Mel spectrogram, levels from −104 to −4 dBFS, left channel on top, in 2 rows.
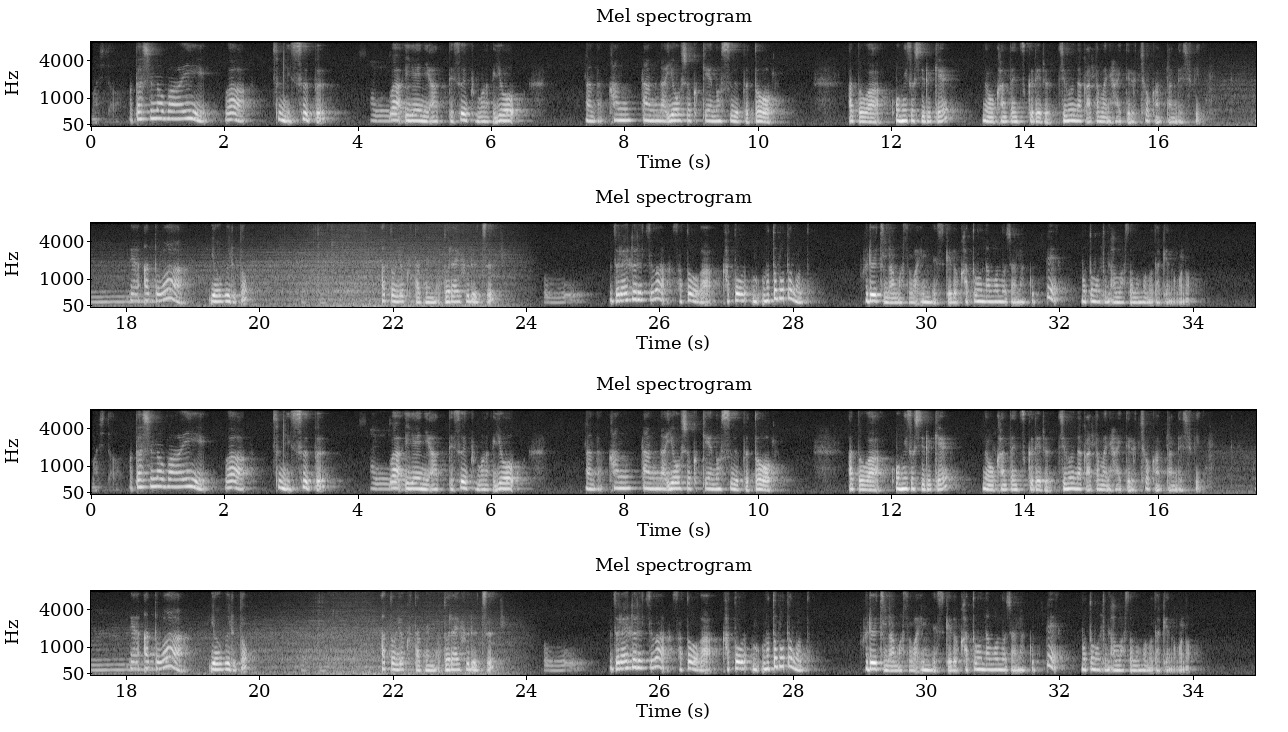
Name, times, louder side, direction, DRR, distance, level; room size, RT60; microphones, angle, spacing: voice 1, 0.0-0.7 4.2-4.8 13.5-13.9 17.4-18.5 20.6-21.0 24.3-24.9 32.6-32.7, right 1 dB, 40° right, 8 dB, 1.3 m, -36 dB
voice 2, 0.7-1.7 2.0-2.3 2.7-3.5 4.5-6.4 7.4-10.2 11.4-12.9 13.4-16.7 18.0-18.9 19.3-19.8 21.8-23.5 25.2-28.2 29.1-31.5 31.8-32.0 32.3-34.0, right 1 dB, 10° right, 10 dB, 0.6 m, -20 dB
Car passing by, 15.6-24.1, left 1 dB, 55° left, 3.8 m, -42 dB
23.5 x 13.5 x 2.8 m, 0.65 s
head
